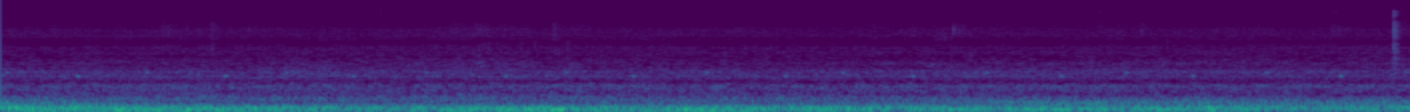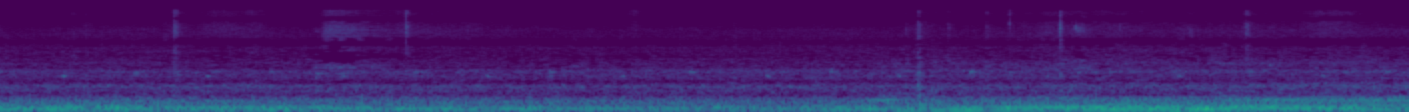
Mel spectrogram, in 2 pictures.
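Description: Car cabin noise while driving: a steady low rumble of engine and tyres on the road. It eases off about ten seconds in, then rises again.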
